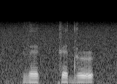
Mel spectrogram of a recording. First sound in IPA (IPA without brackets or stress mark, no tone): ð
